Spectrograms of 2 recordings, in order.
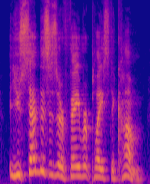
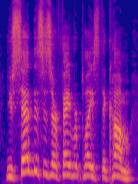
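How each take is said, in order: Both takes have the same delivery.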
